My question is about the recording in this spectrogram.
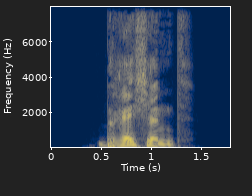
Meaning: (verb) present participle of brechen; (adjective) breaking
- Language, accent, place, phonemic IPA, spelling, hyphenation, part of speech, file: German, Germany, Berlin, /ˈbʁɛçənt/, brechend, bre‧chend, verb / adjective / adverb, De-brechend.ogg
